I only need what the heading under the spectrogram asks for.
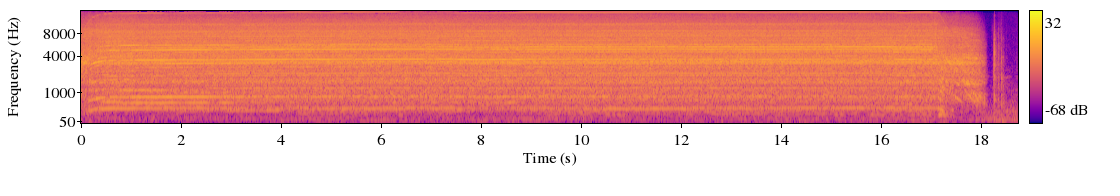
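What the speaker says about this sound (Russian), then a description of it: "Сейчас, пока камера настроена, я просверлю еще несколько отверстий." A power drill boring holes in glass whines steadily at high speed for about eighteen seconds, a continuous bright grinding tone, then winds down and stops abruptly.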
